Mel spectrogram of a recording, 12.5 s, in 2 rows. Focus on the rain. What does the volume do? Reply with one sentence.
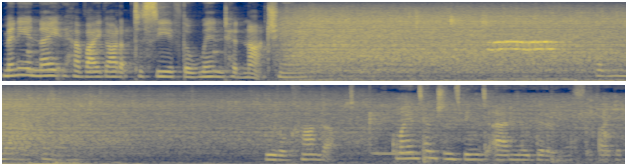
The loudness of the rain goes down.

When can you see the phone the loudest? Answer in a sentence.
The loudest moment of the phone is at 5 seconds.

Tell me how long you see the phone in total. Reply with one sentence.
You can hear the phone for 3 seconds altogether.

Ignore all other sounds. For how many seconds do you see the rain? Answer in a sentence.
You can hear the rain for 10 seconds altogether.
